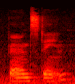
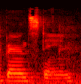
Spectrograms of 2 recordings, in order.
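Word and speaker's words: Berenstain: it's Baron Stein versus Baron stain Baron Stein versus Baron stain yeah I remember I remember Baron Stein I remember Baron Ste I think I remember Baron Stein because that's how like I always say it like oh the baron Steen Bears said the baron stain bears that and it makes more sense to me it sounds better than Baron Stein yeah like that doesn't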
